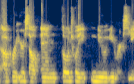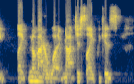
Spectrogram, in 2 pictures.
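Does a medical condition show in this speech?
Yes: unilateral cleft lip and palate, severe.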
